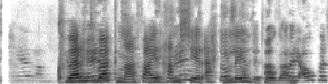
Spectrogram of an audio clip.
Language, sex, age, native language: Icelandic, female, 12, Icelandic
